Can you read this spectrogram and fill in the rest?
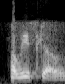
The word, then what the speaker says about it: Jalisco: Tell us about the Jalisco Boys. Am I pronouncing that correctly? – Jalisco, right, correct.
